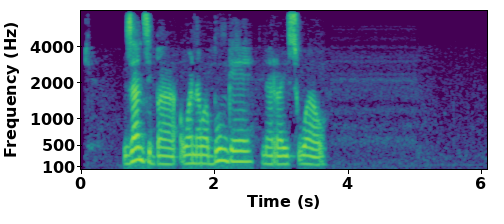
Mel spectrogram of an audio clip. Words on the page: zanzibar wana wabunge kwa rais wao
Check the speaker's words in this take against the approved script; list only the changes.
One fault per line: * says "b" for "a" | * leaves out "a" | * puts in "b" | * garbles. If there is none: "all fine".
* says "na" for "kwa"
